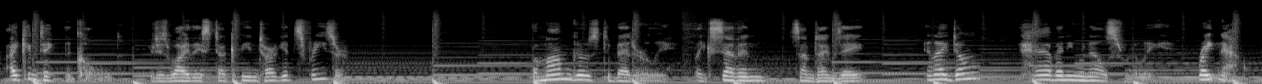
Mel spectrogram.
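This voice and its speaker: A man acting a resentful, self-deprecating loner confiding in an audio drama. His voice is gravelly with vocal fry, and he rambles defensively in a conversational way over clear background music. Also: sits high, lively intonation, unhurried, full character voice. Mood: defensive, aggrieved. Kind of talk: dramatic first-person monologue, conversational.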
